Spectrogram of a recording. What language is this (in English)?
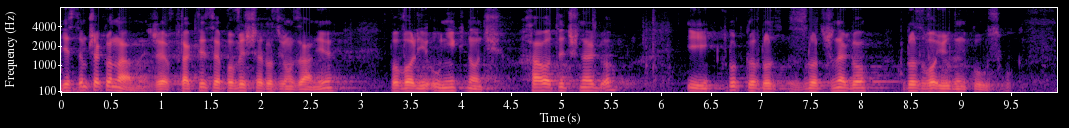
Polish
